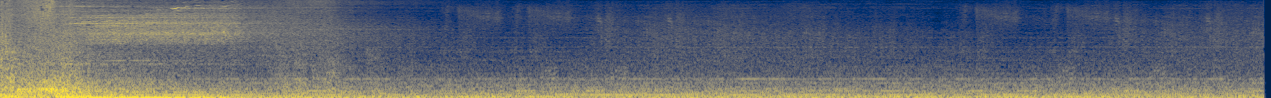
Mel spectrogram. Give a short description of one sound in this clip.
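A triumphant fanfare swells and slowly fades.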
